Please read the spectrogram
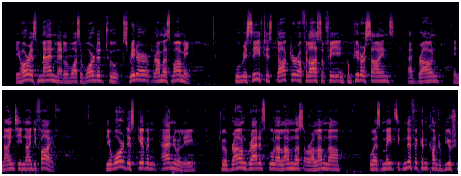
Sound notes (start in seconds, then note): none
